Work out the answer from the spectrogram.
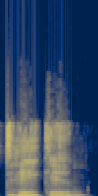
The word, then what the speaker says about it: Takin: Facebook and Instagram at Taking Those Shorts Pod. That's TakinNoShortspod. I know I'm spelling it like that, but phonetically it's Taken. Not like the movie with Liam Neeson, Taken, Taken, Takin.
